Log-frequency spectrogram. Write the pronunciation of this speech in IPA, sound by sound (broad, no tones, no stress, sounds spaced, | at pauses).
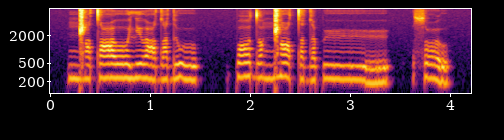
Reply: ŋ͡ǁ o tˤ oː lʲ oː dˤ ɛ d u | p ɔ d ɔ ŋ͡ǁ ɔ tˤ ə d ə p ʉː | sˤ u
